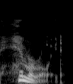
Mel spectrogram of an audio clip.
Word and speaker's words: hemorrhoid: Both RH and RRH are pronounced as a hard R, like in rhythm and hemorrhoid.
